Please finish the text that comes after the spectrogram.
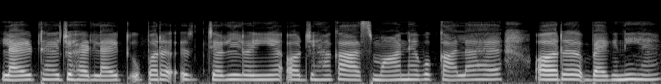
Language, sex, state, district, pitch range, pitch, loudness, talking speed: Hindi, female, Chhattisgarh, Sukma, 210-225 Hz, 220 Hz, -17 LUFS, 200 wpm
